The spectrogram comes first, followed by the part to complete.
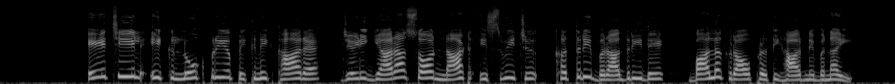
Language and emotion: Dogri, neutral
